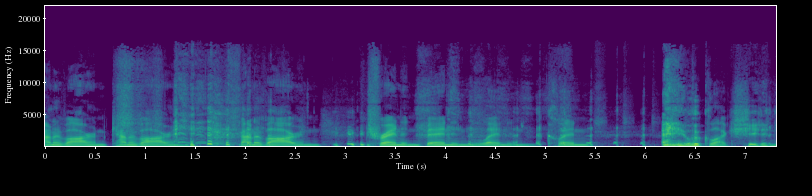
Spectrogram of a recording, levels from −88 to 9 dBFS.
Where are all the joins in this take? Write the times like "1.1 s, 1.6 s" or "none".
none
